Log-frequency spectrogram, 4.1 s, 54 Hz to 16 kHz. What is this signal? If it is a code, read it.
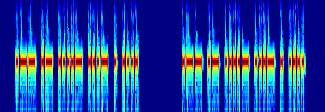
Morse code, heard as a keyed tone, about 46 wpm, 700 Hz. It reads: WA4VEH WA4VEH
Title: USA Call Signs - 6 Characters - Repeated 2x - 45wpm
